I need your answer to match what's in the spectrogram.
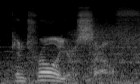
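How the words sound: It is said calmly in a Fiora voice.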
